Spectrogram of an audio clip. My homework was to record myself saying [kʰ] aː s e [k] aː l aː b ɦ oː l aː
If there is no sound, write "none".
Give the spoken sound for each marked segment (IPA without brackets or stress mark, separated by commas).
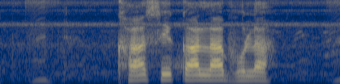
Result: kʰ, k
